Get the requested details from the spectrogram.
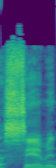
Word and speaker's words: Salmon: All around they had we had one dude Salmon, is that how you pronounce his last name? – Yeah, it's just like the fish. – Yeah, Salmon, he had 3 bombs.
